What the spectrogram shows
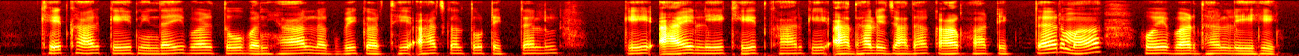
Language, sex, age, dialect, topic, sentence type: Chhattisgarhi, female, 31-35, Western/Budati/Khatahi, agriculture, statement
